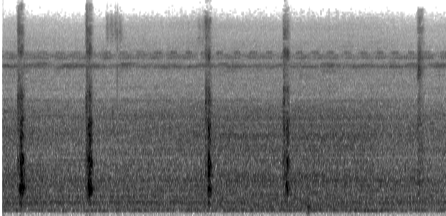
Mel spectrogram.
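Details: Female cat struggling to cough up a hairball: five short, sharp hacking coughs spaced a few seconds apart; hairball retching.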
